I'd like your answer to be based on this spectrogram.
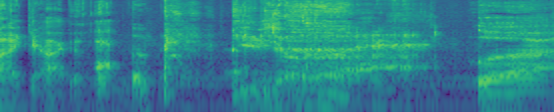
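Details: Two friends burping on purpose for fun: short vocal bursts, then a long loud belch and a second belch at the end.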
